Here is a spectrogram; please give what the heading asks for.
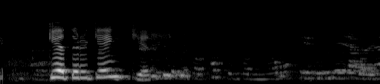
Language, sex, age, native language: Icelandic, female, 9, Icelandic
